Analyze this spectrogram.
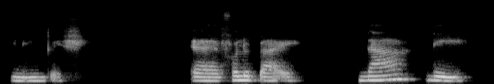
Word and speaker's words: nane: Followed by Na Ne. Na Ne.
